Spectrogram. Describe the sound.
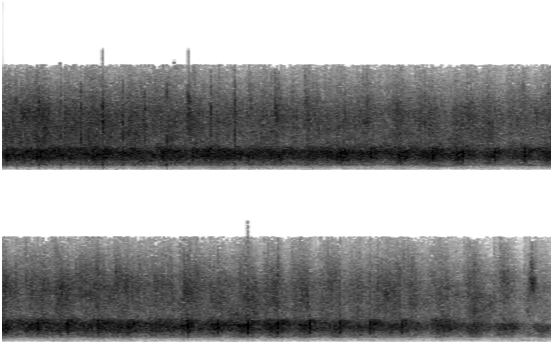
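An audience applauds to welcome a reverend as a speaker, a dense, steady clapping that holds at an even loudness for the whole stretch and fades slightly at the end.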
